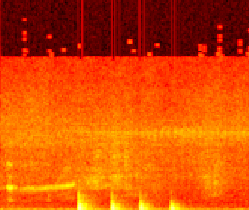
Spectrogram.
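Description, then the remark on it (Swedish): Four firm knocks in a quick, even rhythm, fairly loud, with a faint high tone fading out just before them and quiet background afterward. “Ja, jag, jag hör att det knackar”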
